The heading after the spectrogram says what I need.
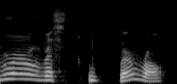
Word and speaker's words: rural: The Beast of Bray Road is in rural. That's such a hard word to say as a Southerner. Rural. It's in rural Wisconsin. We don't pronounce the second R. It's just rural.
